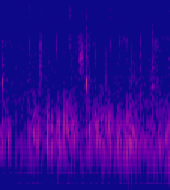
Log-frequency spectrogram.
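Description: Faint outdoor court ambience with two tennis ball strikes about a second apart, the second a short ping.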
